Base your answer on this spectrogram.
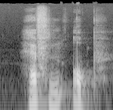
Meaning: inflection of opheffen: 1. plural present indicative 2. plural present subjunctive
- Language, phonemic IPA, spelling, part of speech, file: Dutch, /ˈhɛfə(n) ˈɔp/, heffen op, verb, Nl-heffen op.ogg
